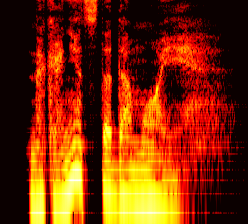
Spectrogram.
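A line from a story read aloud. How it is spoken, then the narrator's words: Sighing. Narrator (Russian): Он вздохнул и сказал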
